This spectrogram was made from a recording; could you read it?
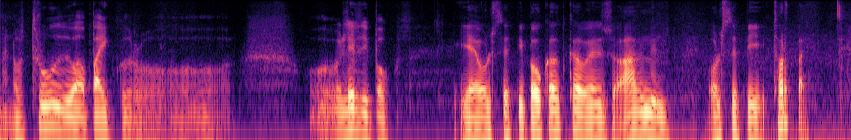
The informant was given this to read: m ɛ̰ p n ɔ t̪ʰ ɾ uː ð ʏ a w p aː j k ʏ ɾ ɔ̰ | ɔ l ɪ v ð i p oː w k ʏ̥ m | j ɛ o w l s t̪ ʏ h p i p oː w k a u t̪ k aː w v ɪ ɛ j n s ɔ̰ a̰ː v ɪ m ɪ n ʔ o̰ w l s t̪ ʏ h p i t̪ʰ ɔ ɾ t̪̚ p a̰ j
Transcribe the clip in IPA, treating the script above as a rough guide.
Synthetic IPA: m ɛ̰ n ɔ t̪ʰ ɾ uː ð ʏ a w p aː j k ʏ ɾ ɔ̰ | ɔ l ɪ v ð i p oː w k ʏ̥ m | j ɛ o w l s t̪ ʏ h p i p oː w k a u t̪ k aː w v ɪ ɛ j n s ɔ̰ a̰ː v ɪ m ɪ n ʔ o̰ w l s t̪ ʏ h p i t̪ʰ ɔ ɾ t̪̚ p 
